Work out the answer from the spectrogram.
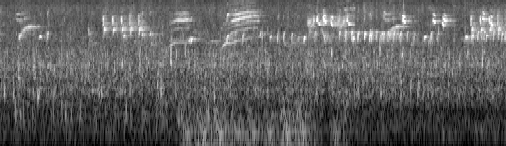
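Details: Goldfinch song of rapid, high chattering phrases and brief buzzy trills, broken into bursts, with a low background hum in the middle.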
